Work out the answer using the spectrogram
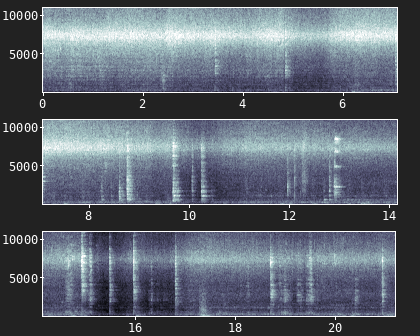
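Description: Garlic-ginger paste sizzling in hot oil in a metal wok while a slotted metal spatula stirs it, scraping and clinking against the pan. The sizzle is loudest at first and settles to a lower hiss over the second half, when the spatula's sharp taps and scrapes stand out.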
